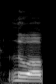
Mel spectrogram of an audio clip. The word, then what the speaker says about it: Luo: leo chingae will beat luo bingham wait they're slightly similar sounding but i keep mixing up the pronunciation it's more of a w sound in the wha these two characters definitely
